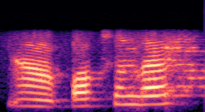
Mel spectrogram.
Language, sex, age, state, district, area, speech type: Assamese, female, 30-45, Assam, Sivasagar, rural, conversation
